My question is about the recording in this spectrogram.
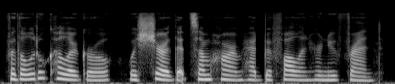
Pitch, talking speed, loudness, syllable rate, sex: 215 Hz, 225 wpm, -19 LUFS, 5.5 syllables/s, female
